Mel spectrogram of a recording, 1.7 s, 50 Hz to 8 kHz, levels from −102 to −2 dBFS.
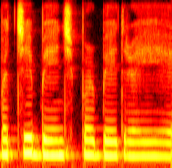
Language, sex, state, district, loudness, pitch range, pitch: Hindi, female, Arunachal Pradesh, Papum Pare, -19 LUFS, 205-220 Hz, 215 Hz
